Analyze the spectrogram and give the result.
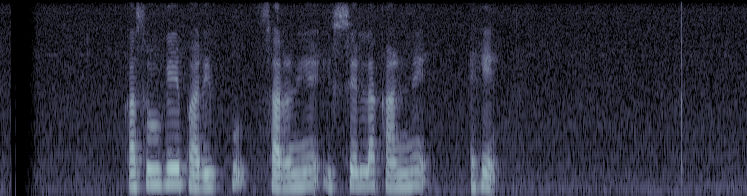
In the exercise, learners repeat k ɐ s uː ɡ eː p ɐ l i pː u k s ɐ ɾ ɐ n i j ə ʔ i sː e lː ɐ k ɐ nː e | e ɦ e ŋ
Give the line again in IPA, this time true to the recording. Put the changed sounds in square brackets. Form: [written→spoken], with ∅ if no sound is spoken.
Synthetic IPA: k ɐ s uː ɡ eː p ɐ [l→ɾ] i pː u [k→∅] s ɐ ɾ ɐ n i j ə ʔ i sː e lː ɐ k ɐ nː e | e ɦ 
